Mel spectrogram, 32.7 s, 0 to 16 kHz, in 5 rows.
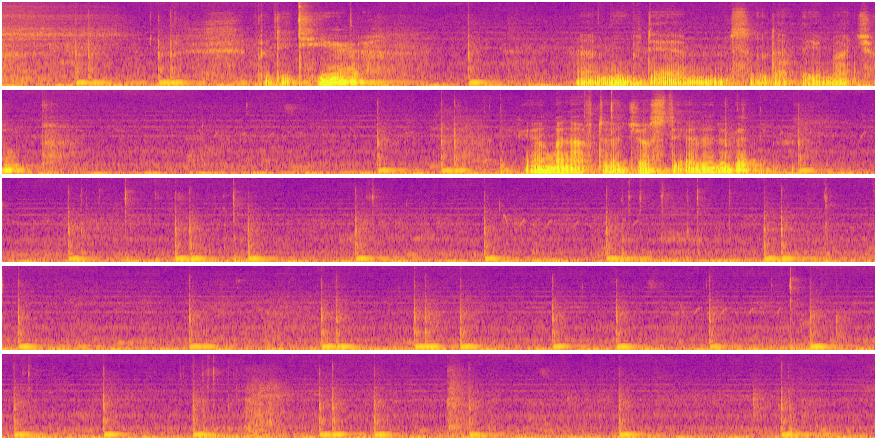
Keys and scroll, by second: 2.2 v.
